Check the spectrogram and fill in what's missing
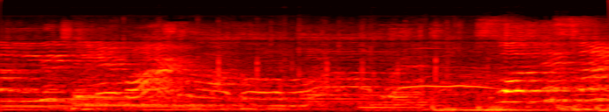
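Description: Audience at a bird show cheering and whooping, a lively crowd swell that rises and falls over a few seconds with voices shouting, loudest near the end.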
